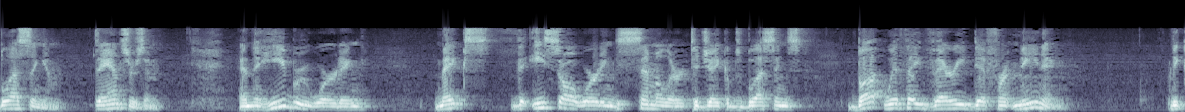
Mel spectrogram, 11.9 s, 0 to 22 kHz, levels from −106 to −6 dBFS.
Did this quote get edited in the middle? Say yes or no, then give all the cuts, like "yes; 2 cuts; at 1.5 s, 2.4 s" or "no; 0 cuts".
yes; 3 cuts; at 0.9 s, 2.2 s, 6.2 s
